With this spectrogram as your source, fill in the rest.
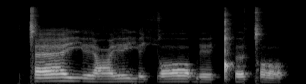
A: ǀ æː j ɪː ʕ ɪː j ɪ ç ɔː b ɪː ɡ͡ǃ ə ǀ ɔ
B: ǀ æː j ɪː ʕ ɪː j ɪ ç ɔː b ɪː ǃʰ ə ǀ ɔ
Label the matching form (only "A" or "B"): B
